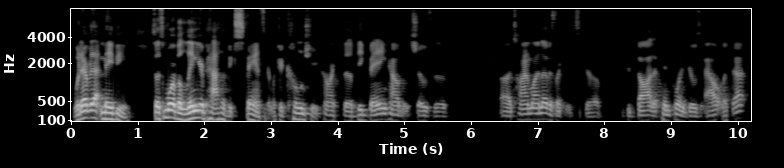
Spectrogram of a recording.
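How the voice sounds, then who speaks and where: Somewhat low-voiced and a little fast, this man in his thirties is a podcast guest in relaxed conversation. He swears freely, swinging from loud emphatic outbursts to quiet asides that trail off.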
